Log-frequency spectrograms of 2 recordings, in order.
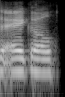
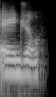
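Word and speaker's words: Aegle: Well, I thought that the person happy was investig her name is Agel, not Angel. Okay. A E G L E.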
